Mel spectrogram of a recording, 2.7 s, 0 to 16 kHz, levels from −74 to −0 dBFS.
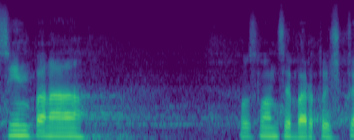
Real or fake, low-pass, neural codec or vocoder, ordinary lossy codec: fake; 14.4 kHz; autoencoder, 48 kHz, 32 numbers a frame, DAC-VAE, trained on Japanese speech; AAC, 96 kbps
